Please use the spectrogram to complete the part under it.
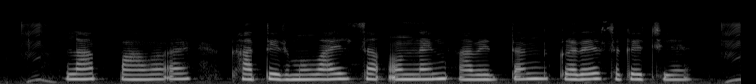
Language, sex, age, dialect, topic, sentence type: Maithili, female, 18-24, Angika, banking, question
